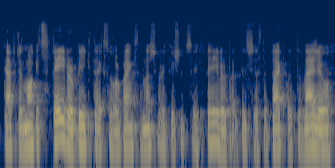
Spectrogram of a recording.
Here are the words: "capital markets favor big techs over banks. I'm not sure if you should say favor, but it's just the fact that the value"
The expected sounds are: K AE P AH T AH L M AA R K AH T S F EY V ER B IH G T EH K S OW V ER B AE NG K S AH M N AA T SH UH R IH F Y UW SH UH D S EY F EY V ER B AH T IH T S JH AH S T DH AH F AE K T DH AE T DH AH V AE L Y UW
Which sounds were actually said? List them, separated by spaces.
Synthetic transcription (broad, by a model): K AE P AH T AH L M AA R K AH T S F EY V ER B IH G T EH K S OW V ER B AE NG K S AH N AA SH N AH L IH F Y UW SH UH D S EY F EY V ER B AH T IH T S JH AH S T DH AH F AE K T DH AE T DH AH V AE L Y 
